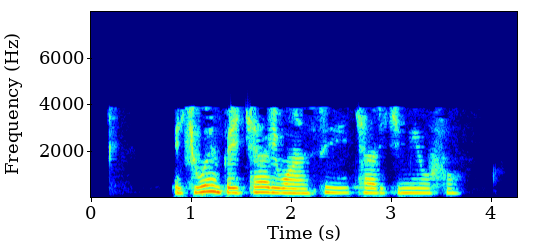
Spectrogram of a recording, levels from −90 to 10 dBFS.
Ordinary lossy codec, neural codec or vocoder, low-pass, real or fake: AAC, 16 kbps; none; 7.2 kHz; real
